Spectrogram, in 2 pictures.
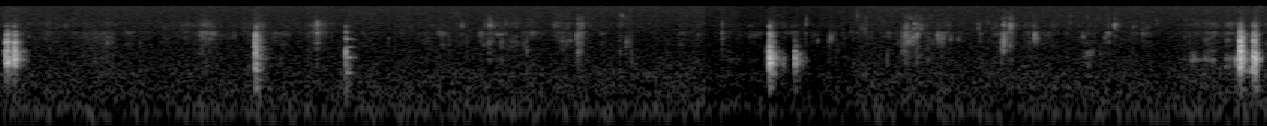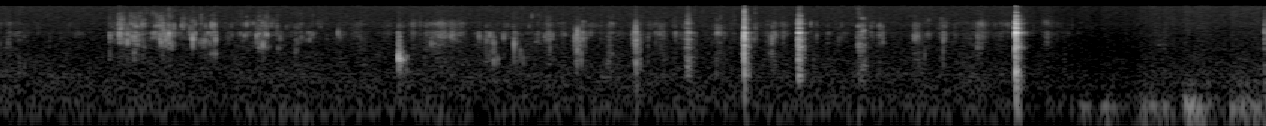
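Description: Near silence broken by scattered faint clicks and soft taps, a dozen or so, with a brief faint hiss about nine seconds in and one sharper click near the end.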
